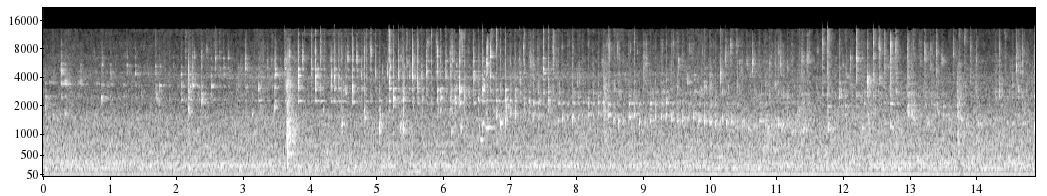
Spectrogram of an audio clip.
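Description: Cooking oil poured from a plastic bottle into a metal kadai, trickling and dripping, with scattered small clicks and taps.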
